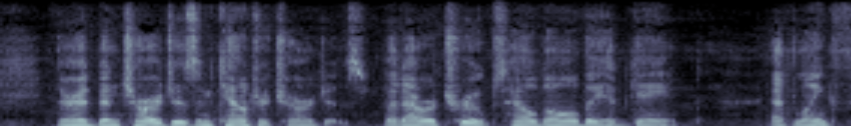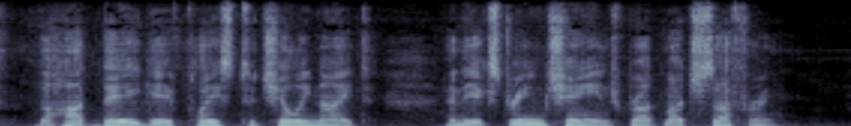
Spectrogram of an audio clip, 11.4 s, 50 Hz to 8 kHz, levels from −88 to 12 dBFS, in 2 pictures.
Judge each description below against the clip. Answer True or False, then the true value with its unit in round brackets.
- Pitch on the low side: True (125 Hz)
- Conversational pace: True (170 wpm)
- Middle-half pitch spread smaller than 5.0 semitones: True (3.4 semitones)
